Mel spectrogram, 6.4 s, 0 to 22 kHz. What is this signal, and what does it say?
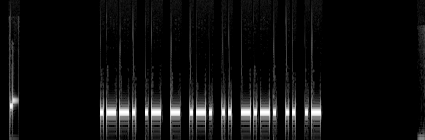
Morse code, heard as a keyed tone, about 25 wpm, 700 Hz. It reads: PATRICIA
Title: USA Common Names - 25wpm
